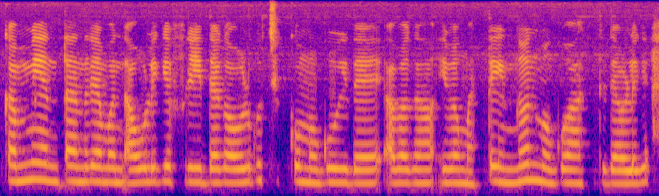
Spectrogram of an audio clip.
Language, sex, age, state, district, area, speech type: Kannada, female, 18-30, Karnataka, Hassan, urban, spontaneous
